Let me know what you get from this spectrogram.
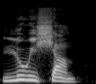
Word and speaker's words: Lewisham: It's L-E-W-I-S-H-A-M. Lewisham.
